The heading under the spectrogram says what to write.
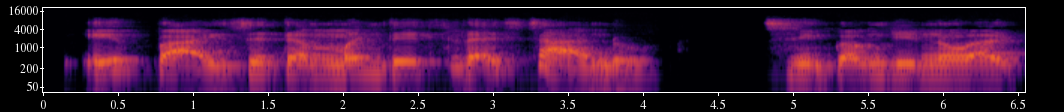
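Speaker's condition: Cerebral palsy; present from birth

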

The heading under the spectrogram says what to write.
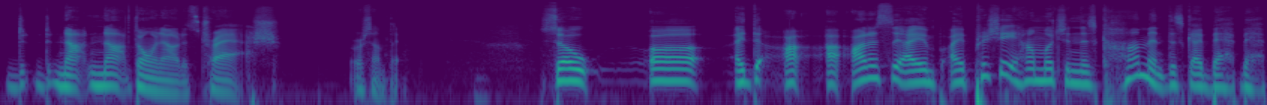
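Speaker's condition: Stutter; speech coaches, practices control before shows; very severe at first, hit himself in frustration; repeated sounds, repeated words

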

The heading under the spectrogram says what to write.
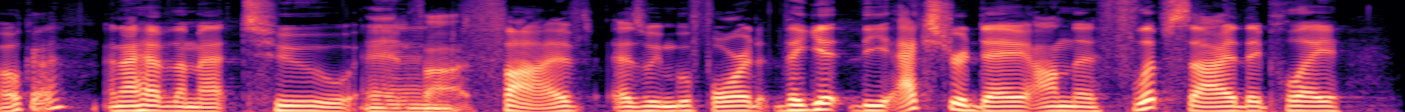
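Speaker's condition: No condition

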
